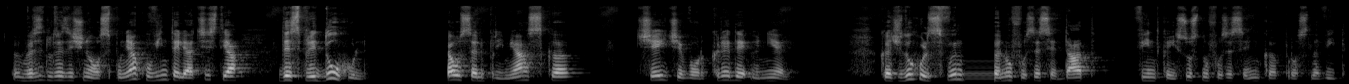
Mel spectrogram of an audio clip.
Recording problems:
thin; very; fading below 450 Hz
audio freezing; at 4 s for 0.5 s and at 9.5 s

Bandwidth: 16 kHz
